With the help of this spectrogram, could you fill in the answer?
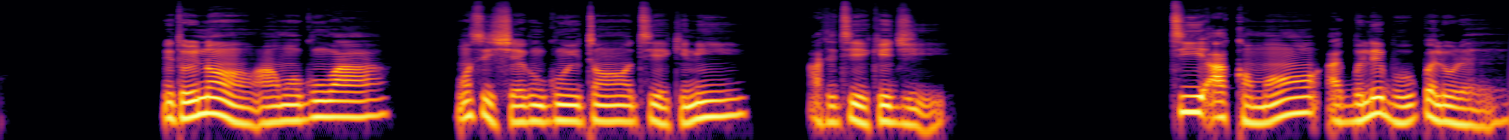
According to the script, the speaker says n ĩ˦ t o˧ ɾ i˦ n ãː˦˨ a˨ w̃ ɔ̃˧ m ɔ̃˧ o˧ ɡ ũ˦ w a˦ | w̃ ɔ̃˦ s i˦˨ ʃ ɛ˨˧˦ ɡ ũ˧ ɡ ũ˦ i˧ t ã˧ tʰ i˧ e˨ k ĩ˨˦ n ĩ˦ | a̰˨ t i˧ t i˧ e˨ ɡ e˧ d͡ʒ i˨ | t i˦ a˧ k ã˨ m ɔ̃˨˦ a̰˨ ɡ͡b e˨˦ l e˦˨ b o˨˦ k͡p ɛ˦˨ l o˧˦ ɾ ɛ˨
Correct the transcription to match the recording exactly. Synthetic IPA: n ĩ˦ t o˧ ɾ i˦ n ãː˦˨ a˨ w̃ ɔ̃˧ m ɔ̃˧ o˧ ɡ ũ˦ w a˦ | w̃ ɔ̃˦ s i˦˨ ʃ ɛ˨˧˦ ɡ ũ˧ ɡ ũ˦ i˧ t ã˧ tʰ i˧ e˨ k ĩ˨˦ n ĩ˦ | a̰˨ t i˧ t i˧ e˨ k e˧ d͡ʒ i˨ | t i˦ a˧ k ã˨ m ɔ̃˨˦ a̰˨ ɡ͡b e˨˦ l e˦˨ b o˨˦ k͡p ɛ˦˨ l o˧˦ ɾ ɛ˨

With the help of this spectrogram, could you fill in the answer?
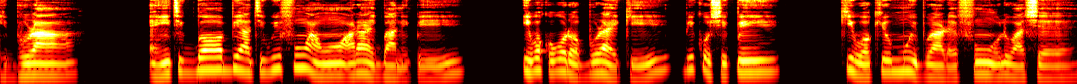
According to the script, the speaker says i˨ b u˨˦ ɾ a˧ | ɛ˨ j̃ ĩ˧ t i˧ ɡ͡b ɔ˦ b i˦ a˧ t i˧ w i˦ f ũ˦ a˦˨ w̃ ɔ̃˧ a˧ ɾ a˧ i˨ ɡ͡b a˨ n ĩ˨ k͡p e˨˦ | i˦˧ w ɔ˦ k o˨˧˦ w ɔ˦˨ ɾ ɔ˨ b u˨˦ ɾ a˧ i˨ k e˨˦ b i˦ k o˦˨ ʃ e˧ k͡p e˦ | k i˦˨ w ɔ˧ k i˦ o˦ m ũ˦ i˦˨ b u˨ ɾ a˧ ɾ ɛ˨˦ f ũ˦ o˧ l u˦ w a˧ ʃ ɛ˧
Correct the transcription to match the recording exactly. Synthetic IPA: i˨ b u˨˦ ɾ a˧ | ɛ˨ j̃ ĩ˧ t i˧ ɡ͡b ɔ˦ b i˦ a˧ t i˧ w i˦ f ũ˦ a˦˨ w̃ ɔ̃˧ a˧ ɾ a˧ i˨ ɡ͡b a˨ n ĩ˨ k͡p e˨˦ | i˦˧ w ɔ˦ k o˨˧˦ w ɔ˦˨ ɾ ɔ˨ b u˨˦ ɾ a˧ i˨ k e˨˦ b i˦ k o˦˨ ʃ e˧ k͡p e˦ | k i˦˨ w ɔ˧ k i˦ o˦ m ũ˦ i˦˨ b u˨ ɾ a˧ ɾ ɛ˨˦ f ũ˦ o˧ l u˦ w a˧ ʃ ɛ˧

